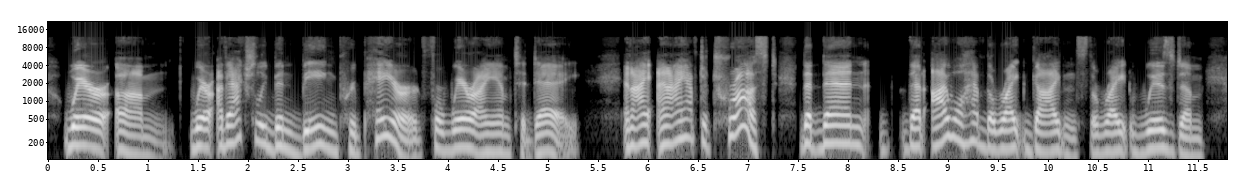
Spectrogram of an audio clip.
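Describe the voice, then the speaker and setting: Fairly low for a woman, her voice carries an American accent and lively intonation at a fairly slow pace, dry and close with no echo over a quiet background. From US South, New Orleans. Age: 60s. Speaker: leadership coach. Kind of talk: online teaching session. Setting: outdoors at a national park, live stream. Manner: talkative.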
